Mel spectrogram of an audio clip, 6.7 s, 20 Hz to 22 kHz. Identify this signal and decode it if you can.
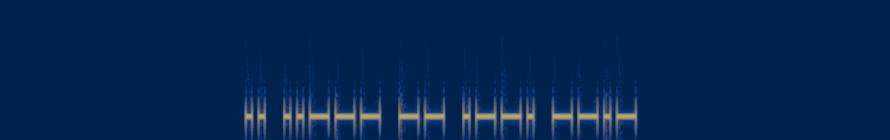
Morse code, heard as a keyed tone, about 25 wpm, 700 Hz. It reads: I2MPQ
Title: DXCC-100 Call Signs - 5 Characters - 25wpm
